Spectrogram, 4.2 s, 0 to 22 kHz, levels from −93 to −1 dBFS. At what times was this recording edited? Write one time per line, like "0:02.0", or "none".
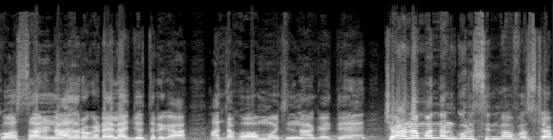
0:02.8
